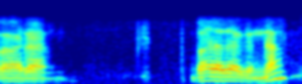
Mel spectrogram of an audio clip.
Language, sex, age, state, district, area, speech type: Bodo, male, 18-30, Assam, Kokrajhar, rural, conversation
